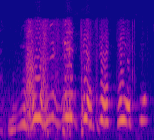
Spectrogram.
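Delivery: high burst of laughter. Real, not acted. Laughing at astonishing moment.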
